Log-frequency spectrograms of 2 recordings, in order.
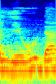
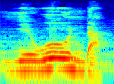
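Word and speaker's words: יהודה: concordance des 03063, et Edom le prononce Yehuda, mais ce n'est pas Yehuda, nos pères le prononçaient Yewonda.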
